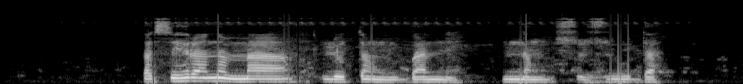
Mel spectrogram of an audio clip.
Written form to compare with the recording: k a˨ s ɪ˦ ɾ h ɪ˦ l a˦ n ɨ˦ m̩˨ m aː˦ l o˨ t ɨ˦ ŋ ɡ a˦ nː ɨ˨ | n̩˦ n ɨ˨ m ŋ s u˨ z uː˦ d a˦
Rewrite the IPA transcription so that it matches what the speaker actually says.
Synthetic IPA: k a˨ s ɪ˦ h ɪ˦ ɾ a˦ n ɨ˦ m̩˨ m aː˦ l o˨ t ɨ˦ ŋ ɡ͡b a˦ nː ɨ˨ | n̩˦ n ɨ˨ ŋ s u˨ z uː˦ d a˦

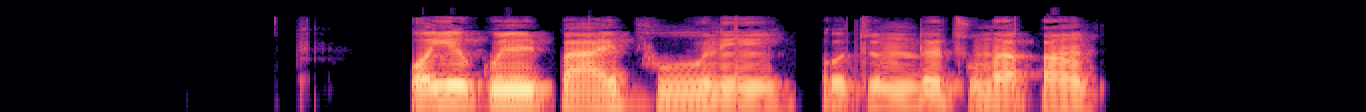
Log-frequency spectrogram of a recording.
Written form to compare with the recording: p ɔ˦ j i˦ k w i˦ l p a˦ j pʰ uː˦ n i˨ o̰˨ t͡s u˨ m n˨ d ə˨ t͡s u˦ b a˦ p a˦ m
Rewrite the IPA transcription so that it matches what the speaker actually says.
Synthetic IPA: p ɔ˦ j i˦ k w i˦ l p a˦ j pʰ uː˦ n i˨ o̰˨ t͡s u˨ m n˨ d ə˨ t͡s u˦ m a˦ p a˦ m

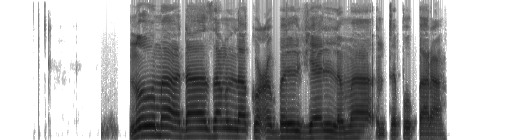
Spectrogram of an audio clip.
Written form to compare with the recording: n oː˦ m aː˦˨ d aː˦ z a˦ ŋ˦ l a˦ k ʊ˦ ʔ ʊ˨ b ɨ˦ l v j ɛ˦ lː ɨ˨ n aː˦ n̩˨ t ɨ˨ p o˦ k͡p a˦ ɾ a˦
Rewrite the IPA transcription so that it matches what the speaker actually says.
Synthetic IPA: n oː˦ m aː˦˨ d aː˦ z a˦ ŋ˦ l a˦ k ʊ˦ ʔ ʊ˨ b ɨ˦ l v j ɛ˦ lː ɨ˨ m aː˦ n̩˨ t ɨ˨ p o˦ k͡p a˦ ɾ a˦

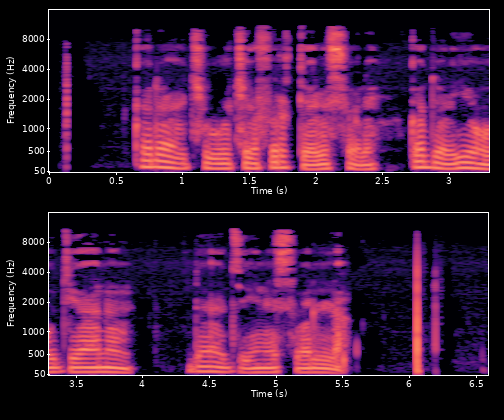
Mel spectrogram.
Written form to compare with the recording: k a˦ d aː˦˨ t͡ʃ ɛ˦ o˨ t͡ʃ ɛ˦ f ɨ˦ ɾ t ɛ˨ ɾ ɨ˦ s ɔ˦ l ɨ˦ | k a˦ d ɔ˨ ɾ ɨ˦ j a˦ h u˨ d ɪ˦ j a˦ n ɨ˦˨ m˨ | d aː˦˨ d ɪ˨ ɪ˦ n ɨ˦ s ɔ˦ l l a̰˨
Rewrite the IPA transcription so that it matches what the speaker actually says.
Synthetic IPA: k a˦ d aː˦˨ t͡ʃ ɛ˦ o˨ t͡ʃ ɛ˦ f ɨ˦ ɾ t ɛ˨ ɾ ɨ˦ s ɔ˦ l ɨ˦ | k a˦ d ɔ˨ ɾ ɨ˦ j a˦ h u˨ d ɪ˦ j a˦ n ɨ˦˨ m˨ | d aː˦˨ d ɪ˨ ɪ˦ n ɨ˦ s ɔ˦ l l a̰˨

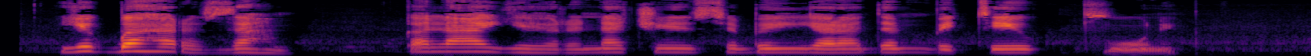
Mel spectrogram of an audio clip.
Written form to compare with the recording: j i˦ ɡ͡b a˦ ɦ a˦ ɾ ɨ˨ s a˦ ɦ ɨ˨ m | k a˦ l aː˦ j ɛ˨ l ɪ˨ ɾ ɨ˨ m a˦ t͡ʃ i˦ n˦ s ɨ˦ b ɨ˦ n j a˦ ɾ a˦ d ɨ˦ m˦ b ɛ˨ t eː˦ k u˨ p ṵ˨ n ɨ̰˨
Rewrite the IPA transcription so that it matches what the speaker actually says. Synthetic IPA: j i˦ ɡ͡b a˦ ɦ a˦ ɾ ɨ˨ z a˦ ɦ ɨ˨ m | k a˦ l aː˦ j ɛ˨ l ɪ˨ ɾ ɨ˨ n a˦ t͡ʃ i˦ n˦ s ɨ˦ b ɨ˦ n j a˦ ɾ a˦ d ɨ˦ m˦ b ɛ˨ t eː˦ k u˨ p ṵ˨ n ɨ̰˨

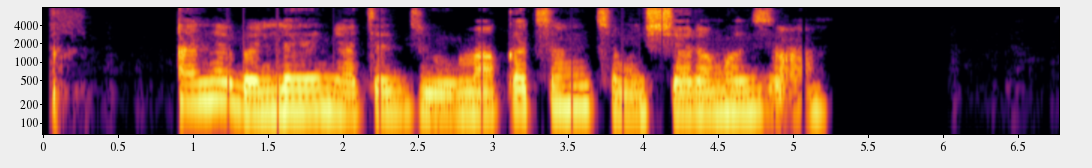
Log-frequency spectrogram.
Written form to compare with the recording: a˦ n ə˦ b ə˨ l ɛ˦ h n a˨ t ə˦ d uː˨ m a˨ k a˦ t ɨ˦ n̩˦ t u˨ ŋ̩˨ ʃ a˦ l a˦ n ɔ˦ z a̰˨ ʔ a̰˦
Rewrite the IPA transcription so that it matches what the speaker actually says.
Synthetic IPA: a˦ n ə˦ b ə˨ l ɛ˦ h ɲ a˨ t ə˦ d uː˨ m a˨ k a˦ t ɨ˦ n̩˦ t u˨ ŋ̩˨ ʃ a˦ ɾ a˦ ŋ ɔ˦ z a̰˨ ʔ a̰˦

